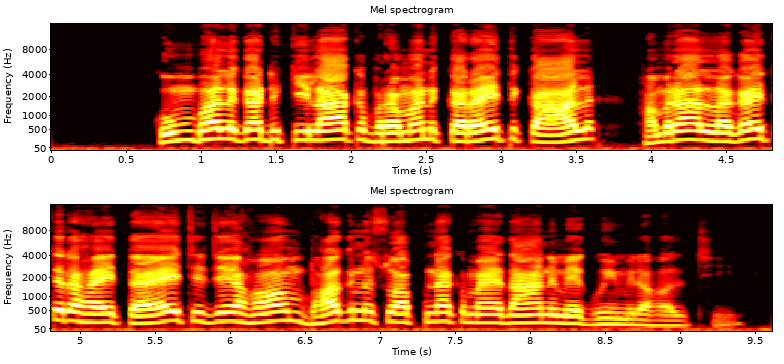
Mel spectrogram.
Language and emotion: Maithili, sad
